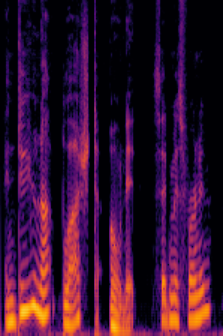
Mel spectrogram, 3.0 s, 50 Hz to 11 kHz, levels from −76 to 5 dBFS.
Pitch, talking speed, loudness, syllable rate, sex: 165 Hz, 220 wpm, -17 LUFS, 4.9 syllables/s, male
